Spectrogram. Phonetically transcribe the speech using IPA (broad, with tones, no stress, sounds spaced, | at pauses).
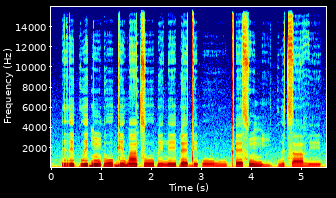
r ɪ˦ kʷ eː˦ ɡ ũ˦˨ ɗ oː˦ ɡ e˦ w ã˦ t͡s oː˦ ɓ e˨ n eː˦ ɓ ɛ˦˨ d e˨ p oː˨ β uː˨ kʼ ɛ˦ s ũ˦ ɲ iː˨ kʷ ɪ˦ t͡s aː˦ v eː˦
